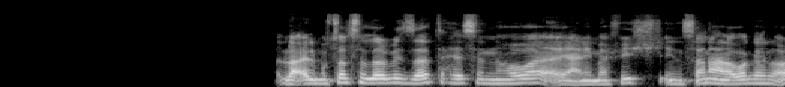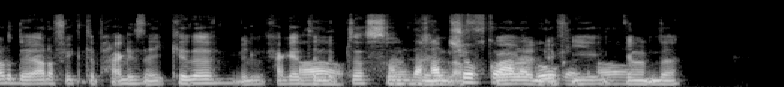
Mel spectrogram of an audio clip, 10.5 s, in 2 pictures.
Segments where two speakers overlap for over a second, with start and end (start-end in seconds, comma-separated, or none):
7.2-9.5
